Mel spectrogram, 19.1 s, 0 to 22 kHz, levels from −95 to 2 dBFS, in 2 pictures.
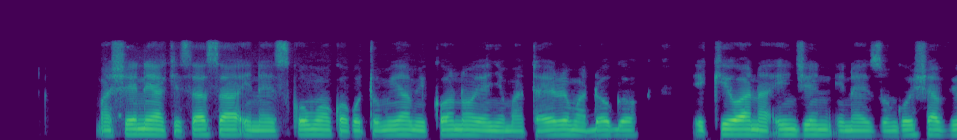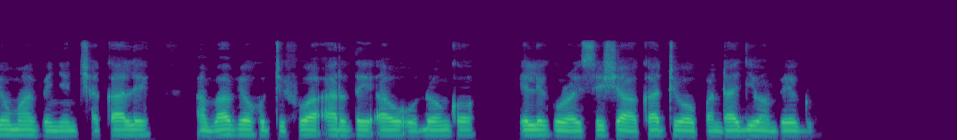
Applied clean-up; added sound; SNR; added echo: none; none; none; none.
